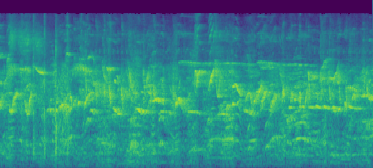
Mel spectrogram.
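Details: White-rumped shama in aggressive display against a rival, singing a fast, varied stream of bright whistles, buzzy chatter and a few sustained high tones, overlapped by background talk and other birds.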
